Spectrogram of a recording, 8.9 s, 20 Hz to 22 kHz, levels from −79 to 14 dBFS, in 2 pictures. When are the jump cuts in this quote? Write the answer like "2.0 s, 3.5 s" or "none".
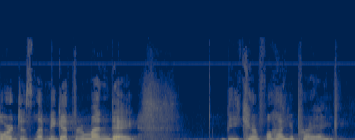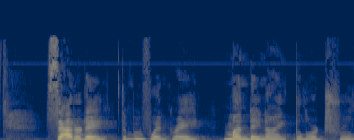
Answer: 5.9 s

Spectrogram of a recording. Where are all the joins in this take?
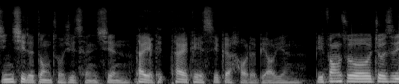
1.3 s, 3.1 s

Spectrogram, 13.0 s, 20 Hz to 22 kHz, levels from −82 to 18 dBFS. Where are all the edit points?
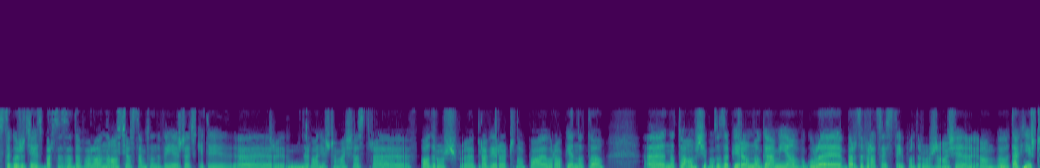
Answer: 1.5 s, 3.9 s, 6.6 s, 8.9 s, 10.8 s

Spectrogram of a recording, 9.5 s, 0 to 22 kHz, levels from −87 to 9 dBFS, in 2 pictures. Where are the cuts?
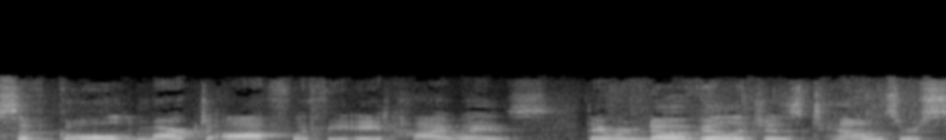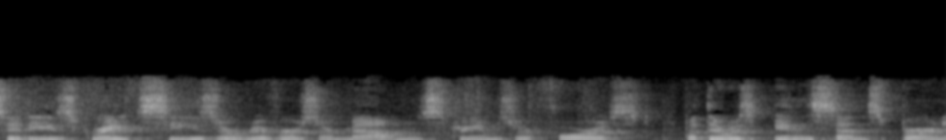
2.9 s, 8.1 s

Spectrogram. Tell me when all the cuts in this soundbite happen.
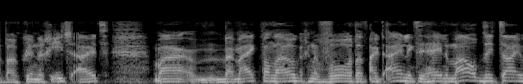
3.0 s, 3.6 s, 4.1 s

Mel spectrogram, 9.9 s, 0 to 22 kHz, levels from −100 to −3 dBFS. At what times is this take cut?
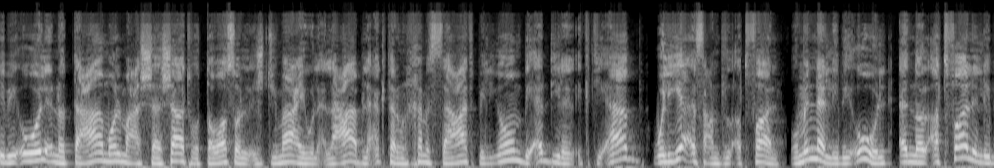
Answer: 6.5 s, 7.9 s

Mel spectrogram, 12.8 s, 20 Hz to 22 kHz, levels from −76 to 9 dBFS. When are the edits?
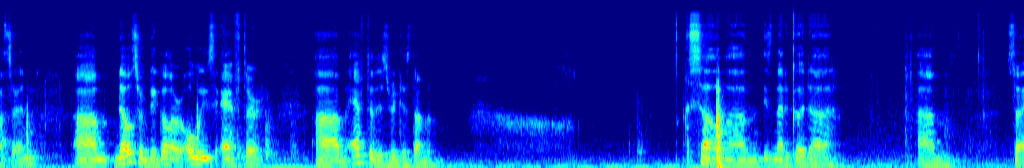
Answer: none

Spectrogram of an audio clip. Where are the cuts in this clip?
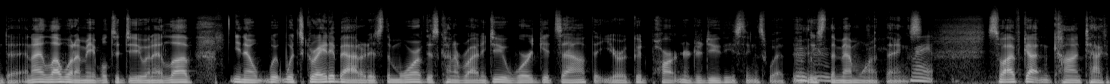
4.9 s

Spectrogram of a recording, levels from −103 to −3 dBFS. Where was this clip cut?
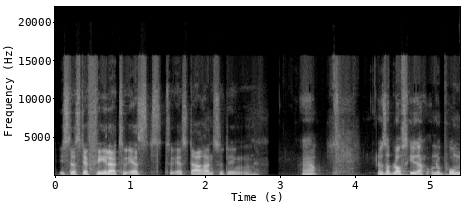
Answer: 2.8 s

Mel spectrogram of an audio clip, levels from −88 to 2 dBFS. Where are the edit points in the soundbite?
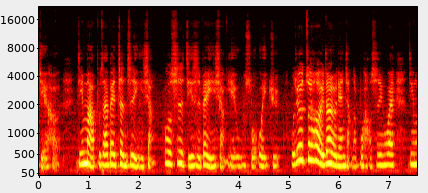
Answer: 2.4 s

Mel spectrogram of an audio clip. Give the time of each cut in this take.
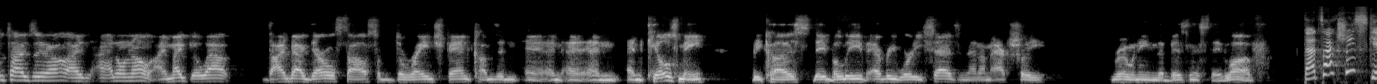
none

